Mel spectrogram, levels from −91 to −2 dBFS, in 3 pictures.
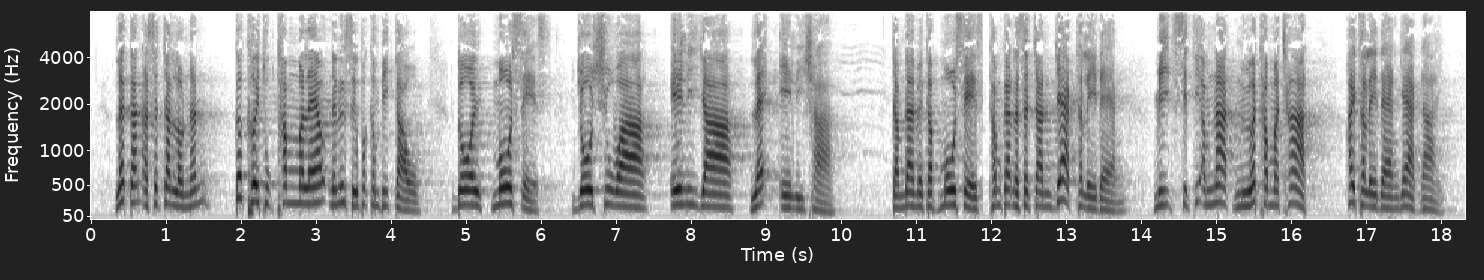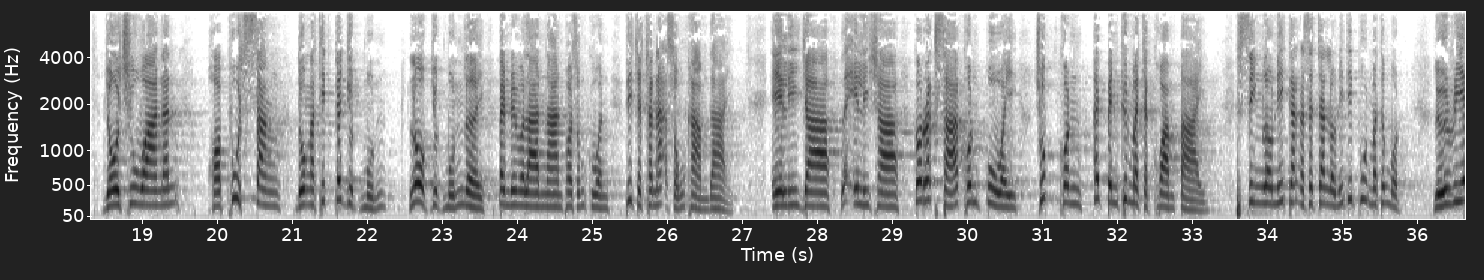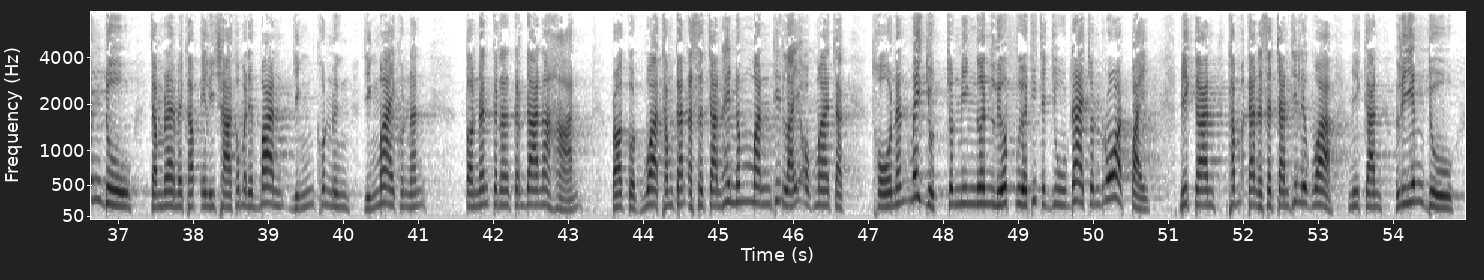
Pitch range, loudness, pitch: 180-230 Hz, -20 LUFS, 205 Hz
